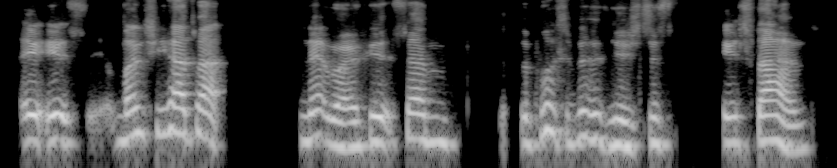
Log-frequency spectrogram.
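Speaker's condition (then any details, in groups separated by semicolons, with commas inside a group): Cerebral palsy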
